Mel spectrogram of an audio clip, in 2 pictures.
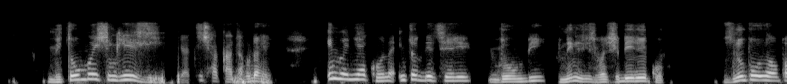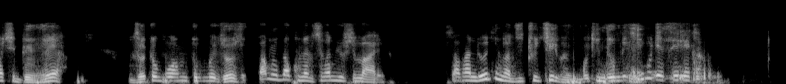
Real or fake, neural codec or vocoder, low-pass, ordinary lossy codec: fake; codec, 44.1 kHz, 3.4 kbps, Pupu-Codec; 7.2 kHz; Opus, 16 kbps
